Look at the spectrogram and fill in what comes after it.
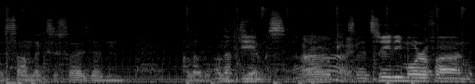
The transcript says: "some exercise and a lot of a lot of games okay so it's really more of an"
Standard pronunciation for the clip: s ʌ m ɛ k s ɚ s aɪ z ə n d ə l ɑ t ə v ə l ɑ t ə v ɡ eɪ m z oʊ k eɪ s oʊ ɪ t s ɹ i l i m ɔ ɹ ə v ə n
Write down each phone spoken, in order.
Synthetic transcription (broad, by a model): s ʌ m ɛ k s ɚ s aɪ z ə n ə l ɑ t ə v ə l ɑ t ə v ɡ eɪ m z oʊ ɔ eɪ s oʊ ɪ t s ɹ i l i m ɔ ɹ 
